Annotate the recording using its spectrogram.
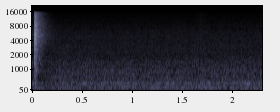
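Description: A single sharp click right at the start, dying away within a fraction of a second, followed by quiet room tone with a faint steady hum.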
